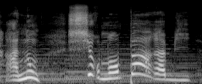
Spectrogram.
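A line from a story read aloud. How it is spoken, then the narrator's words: Man exclaiming. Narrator (French): s'écria l'homme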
